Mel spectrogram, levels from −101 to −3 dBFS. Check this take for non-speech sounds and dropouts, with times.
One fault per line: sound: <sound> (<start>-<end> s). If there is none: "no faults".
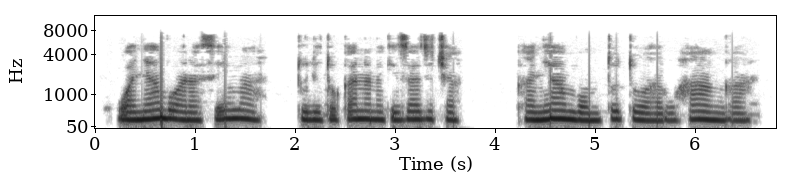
no faults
